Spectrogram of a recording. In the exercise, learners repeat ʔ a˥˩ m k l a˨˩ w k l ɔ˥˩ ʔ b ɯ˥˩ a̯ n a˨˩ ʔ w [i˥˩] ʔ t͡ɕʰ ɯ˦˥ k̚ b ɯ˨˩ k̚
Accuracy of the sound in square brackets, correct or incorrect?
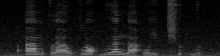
correct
